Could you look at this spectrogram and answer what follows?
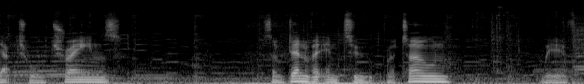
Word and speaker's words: Raton: I believe it's pronounced Ratone. I don't think it's Ratton. I'm going to stick with Ratone.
